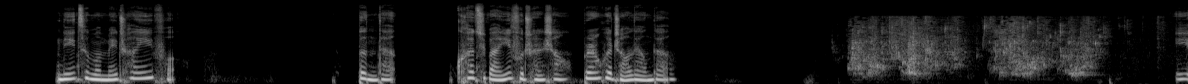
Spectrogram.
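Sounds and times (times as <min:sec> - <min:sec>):
speech: 0:00.6 - 0:01.8, 0:03.6 - 0:04.0, 0:04.6 - 0:06.8
bath water sloshing and splashing in a narrow bathtub: 0:08.1 - 0:11.8.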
